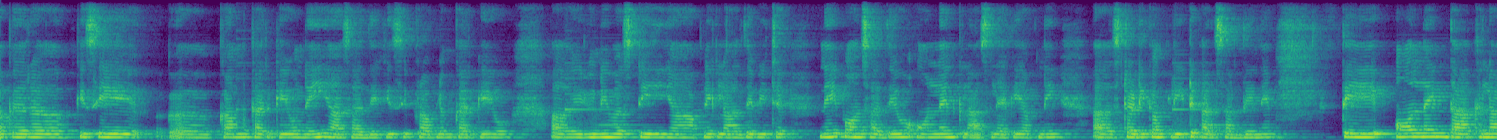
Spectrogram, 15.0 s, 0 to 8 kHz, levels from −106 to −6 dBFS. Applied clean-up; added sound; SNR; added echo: neural separator model SepFormer DNS4.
